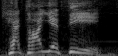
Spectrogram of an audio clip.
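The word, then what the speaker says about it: kataifi: It's pronounced katayafi.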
